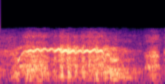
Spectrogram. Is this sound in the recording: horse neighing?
yes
